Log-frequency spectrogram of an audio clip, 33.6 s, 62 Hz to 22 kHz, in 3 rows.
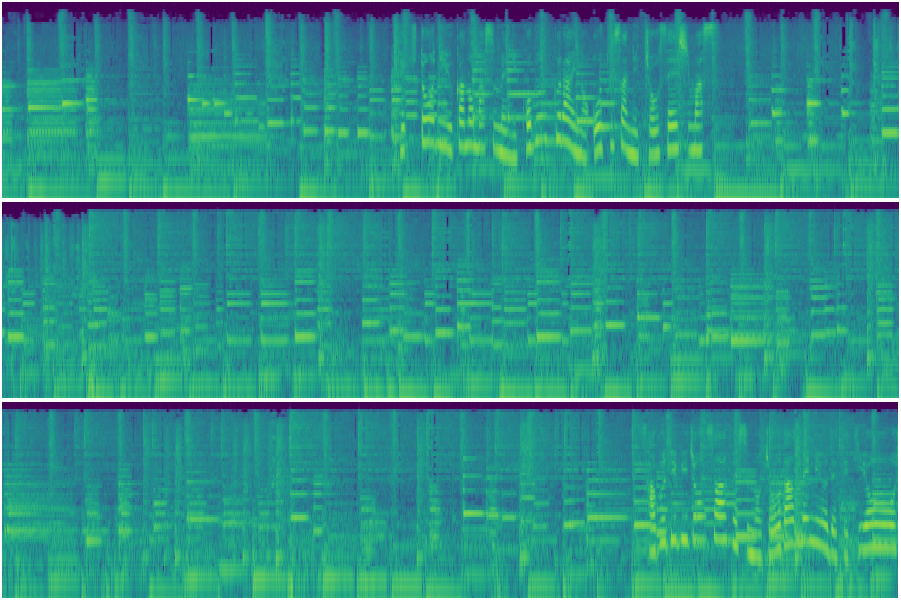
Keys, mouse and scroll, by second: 2.2 s, 3.5 drag, 4.1-4.4 scroll down 1, 4.7-5.3 scroll down 3, 5.3-6.3 scroll up 4, 6.3 scroll down 1, 7.1 scroll up 1, 7.7-8.6 scroll up 3, 9.3-9.7 scroll up 3, 10.5 s, 11.8 click, 12.2-12.8 middle drag, 13.3 s, 13.9-14.4 drag, 14.4-16.1 middle drag, 16.4-17.1 scroll down 1, 17.1-18.0 middle drag, 19.2 scroll up 2, 20.1 scroll up 1, 20.3-20.9 scroll down 1, 20.9 s, 22.6 click, 23.1 middle click, 23.6-24.0 scroll up 1, 24.2 scroll up 1, 24.3 middle click, 25.2-25.7 scroll down 1, 25.7 middle click, 27.2-27.8 shift+middle drag, 28.1 middle click, 29.4 click, 29.9 click, 31.9-33.6 drag.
